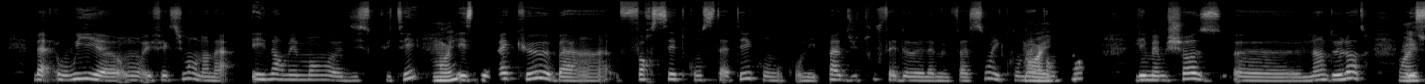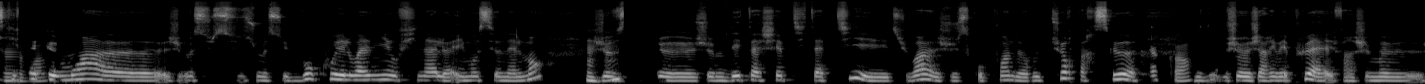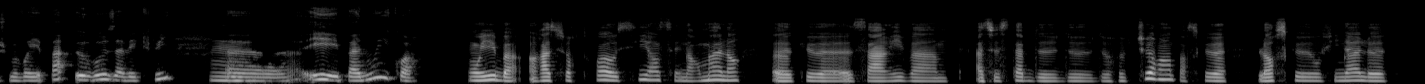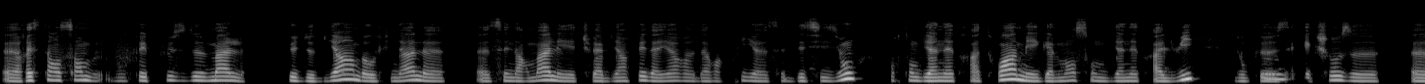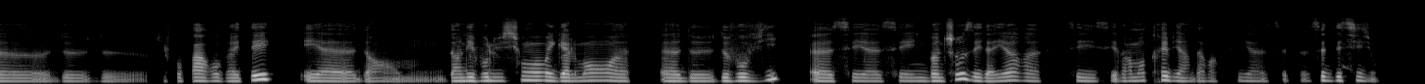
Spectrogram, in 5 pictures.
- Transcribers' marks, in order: stressed: "pas"; stressed: "heureuse"
- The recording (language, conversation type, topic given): French, advice, Pourquoi envisagez-vous de quitter une relation stable mais non épanouissante ?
